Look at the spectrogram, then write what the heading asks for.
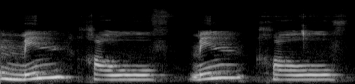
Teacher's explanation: پھر نون ساکن کے بعد ایک خا ہے، ٹھیک ہے، من خوف، من خوف۔ تو نون جو ہے ہم لوگ کلیئر پڑھ رہے ہیں، یعنی ہم لوگ من نہیں پڑھ رہے، ہم لوگ من خوف۔ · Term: اظہار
